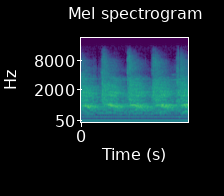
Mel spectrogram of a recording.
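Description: Wrestling crowd chanting together in a steady rhythm, about two beats a second.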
